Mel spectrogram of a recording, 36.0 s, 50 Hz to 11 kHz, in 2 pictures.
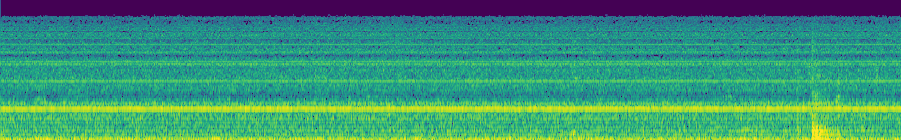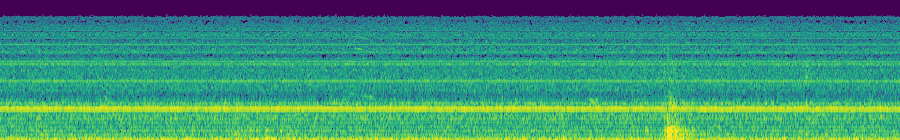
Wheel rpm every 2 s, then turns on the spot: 0, 0, 0, 0, 0, 0, 0, 0, 0, 0, 0, 0, 0, 0, 0, 0, 0, 0.
none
